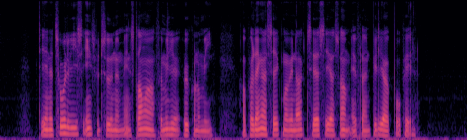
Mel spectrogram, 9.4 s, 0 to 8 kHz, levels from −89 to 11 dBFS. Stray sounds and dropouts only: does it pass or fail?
pass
